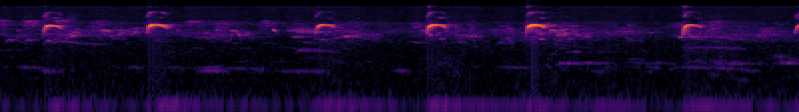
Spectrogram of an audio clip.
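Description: Brown rock chat chicks giving thin, very high chirps in short bursts, roughly twice a second, over a faint low hum.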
